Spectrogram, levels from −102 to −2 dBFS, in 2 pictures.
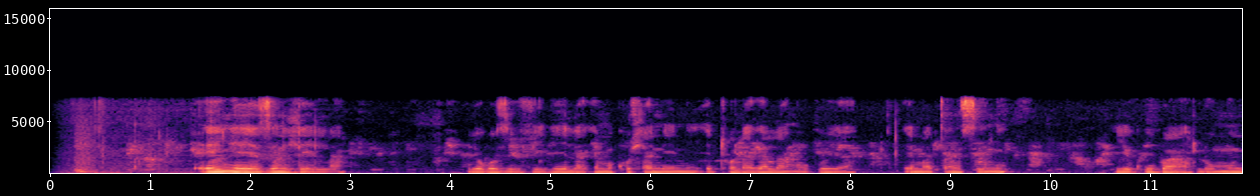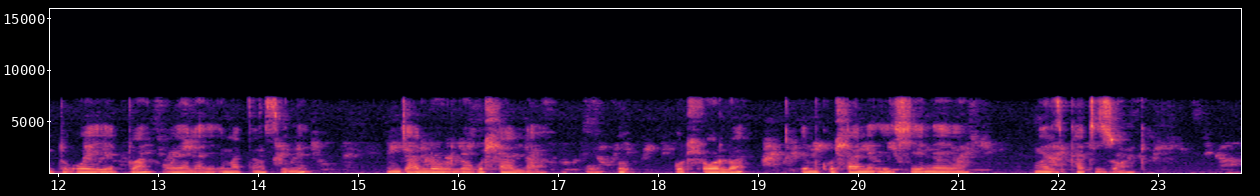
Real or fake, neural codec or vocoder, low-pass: real; none; 7.2 kHz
